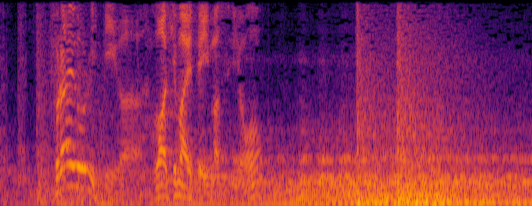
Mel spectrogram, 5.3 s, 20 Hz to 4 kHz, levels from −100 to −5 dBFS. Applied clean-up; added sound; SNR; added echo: none; none; none; none.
